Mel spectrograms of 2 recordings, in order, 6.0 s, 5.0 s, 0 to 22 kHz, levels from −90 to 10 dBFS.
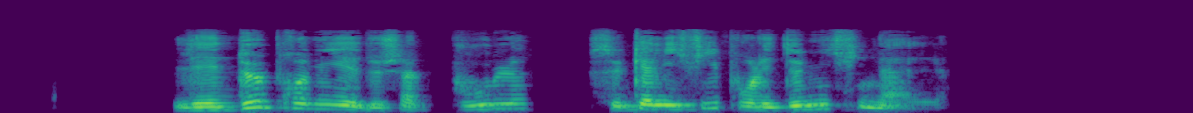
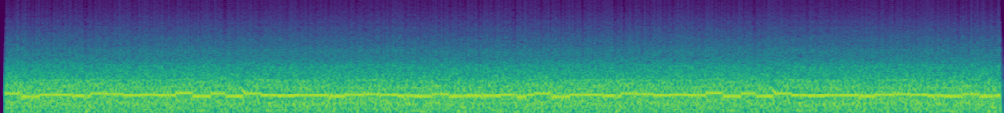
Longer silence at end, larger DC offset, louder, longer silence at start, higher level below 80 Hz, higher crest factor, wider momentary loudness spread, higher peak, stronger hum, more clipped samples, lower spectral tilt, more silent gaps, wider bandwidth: first, 1.3 s vs 0 s; neither; second, -17 LUFS vs -4 LUFS; first, 0.85 s vs 0 s; second, -64 dBFS vs -22 dBFS; first, 18 dB vs 4 dB; first, 11 LU vs 0 LU; about the same, 0 dBFS vs 0 dBFS; neither; second, under 0.1% vs 20%; second, -5 dB/octave vs -8.5 dB/octave; first, 2.17-2.26 s, 2.67-2.94 s vs none; about the same, 7.6 kHz vs 7.2 kHz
